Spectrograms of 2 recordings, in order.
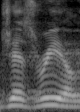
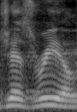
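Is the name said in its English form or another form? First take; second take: English form; English form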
